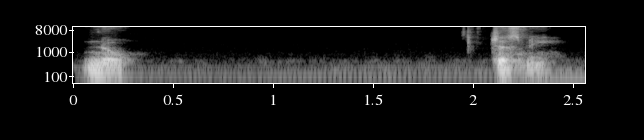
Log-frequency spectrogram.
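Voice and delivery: near whisper, small voice; quiet admission. Retold or imitated. Author telling her sister it's only her, hushed. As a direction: confess it quietly. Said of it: "And I said".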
